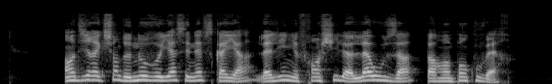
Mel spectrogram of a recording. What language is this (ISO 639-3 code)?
fra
